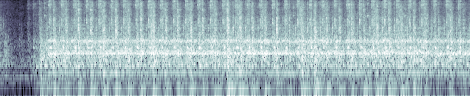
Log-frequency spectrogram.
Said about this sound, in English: And I back stitched.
